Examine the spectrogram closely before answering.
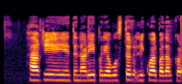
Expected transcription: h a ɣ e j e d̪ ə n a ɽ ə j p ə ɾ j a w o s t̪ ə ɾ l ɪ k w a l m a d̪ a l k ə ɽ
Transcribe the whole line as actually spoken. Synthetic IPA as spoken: h a ɣ e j e d̪ ə n a ɽ ə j p ə ɾ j a w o s t̪ ə ɾ l i k w ɑ l b a d̪ a l k ə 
